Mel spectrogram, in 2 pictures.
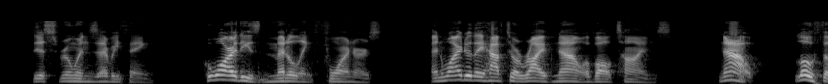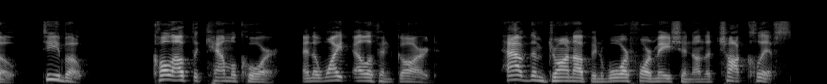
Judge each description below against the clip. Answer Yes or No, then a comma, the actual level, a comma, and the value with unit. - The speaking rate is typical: Yes, average, 155 wpm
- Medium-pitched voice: Yes, medium, 150 Hz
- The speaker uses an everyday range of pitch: Yes, average, 4.8 semitones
